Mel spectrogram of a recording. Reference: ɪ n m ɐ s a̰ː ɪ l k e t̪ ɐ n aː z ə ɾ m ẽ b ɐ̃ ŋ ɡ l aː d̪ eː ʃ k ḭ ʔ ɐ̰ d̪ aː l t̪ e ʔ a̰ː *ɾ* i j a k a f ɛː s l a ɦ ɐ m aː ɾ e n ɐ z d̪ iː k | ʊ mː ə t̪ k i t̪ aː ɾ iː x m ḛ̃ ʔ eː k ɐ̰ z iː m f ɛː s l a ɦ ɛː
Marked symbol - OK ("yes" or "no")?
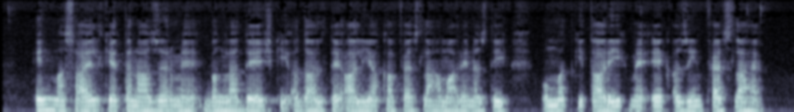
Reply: no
